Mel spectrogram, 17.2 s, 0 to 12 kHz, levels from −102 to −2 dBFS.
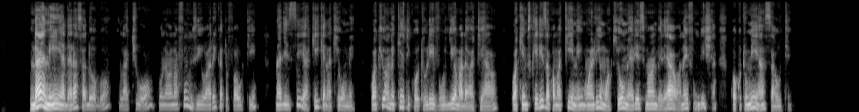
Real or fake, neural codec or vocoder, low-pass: real; none; 10.8 kHz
